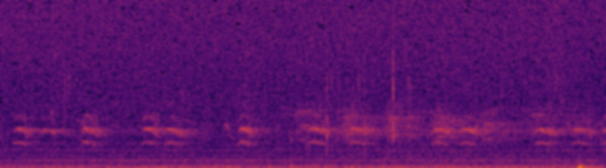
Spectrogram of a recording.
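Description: A bird calling in a steady series of short notes, about two to three a second, over a low rumble on the microphone, with a single thump near the end.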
